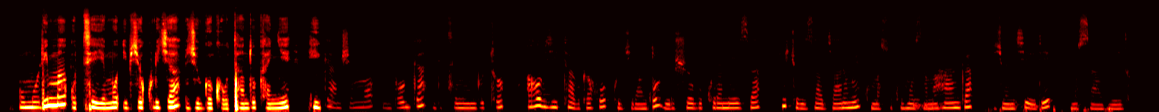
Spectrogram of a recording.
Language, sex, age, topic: Kinyarwanda, female, 25-35, agriculture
